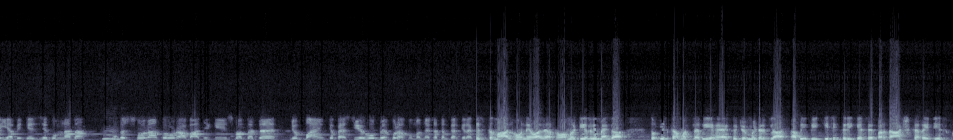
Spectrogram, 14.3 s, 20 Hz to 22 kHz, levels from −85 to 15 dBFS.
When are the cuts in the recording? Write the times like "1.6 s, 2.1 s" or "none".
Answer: 7.0 s

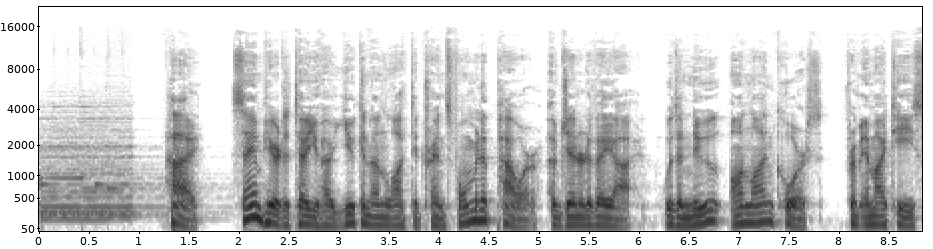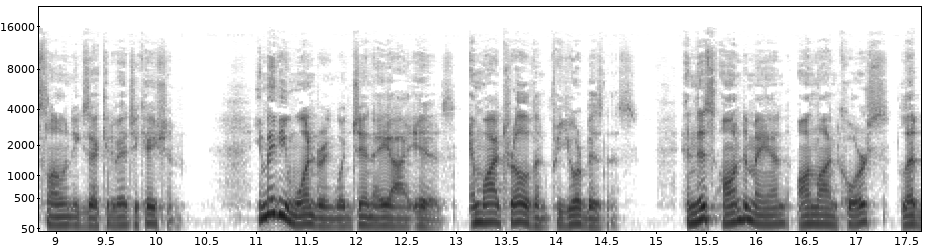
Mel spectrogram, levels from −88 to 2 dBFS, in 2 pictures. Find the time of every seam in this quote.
1.1 s

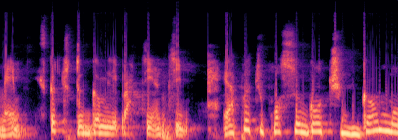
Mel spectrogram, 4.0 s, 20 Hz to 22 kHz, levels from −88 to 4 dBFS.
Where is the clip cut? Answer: 2.1 s

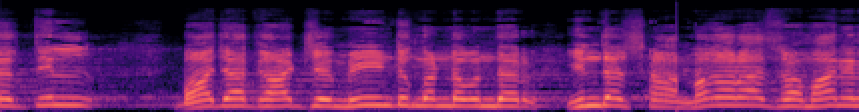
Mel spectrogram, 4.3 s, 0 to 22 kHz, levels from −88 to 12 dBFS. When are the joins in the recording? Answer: 3.4 s

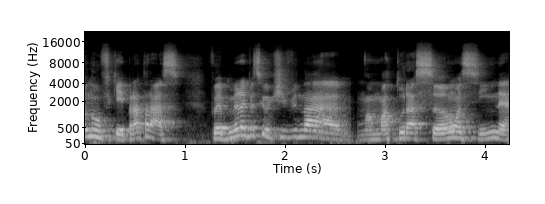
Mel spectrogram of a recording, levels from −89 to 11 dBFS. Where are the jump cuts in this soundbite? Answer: 2.7 s

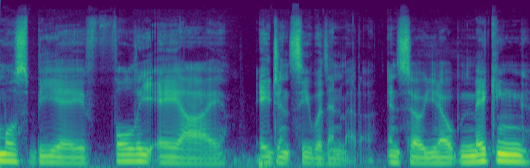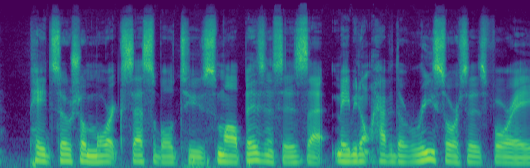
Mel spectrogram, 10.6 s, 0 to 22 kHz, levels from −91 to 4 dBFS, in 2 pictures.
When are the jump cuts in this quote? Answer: 3.8 s

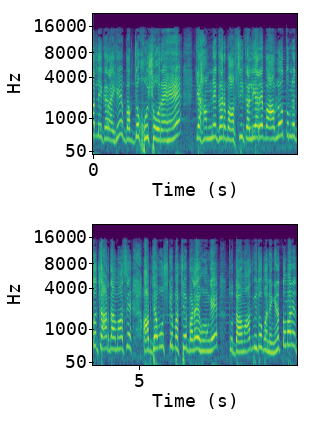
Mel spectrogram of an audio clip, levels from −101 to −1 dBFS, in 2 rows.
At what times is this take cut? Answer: none

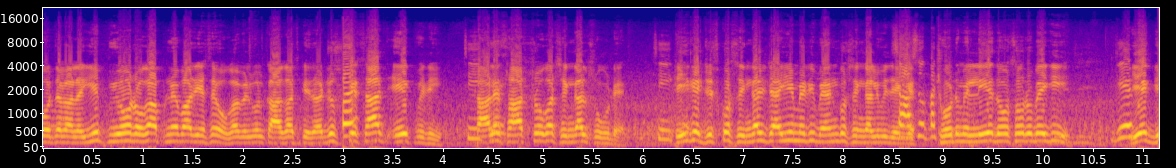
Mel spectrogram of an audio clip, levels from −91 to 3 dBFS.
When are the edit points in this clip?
3.0 s, 9.0 s

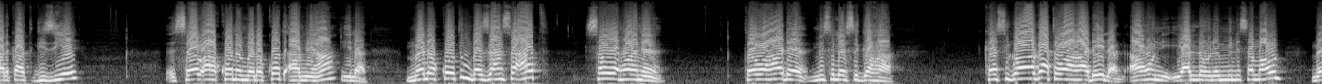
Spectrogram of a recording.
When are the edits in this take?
none

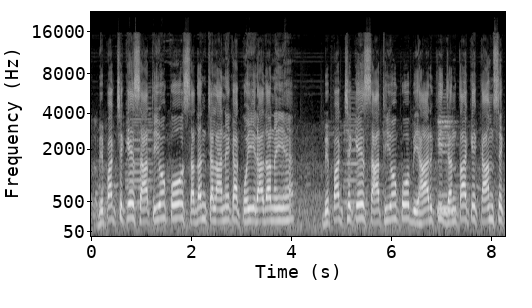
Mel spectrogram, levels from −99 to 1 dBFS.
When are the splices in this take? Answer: none

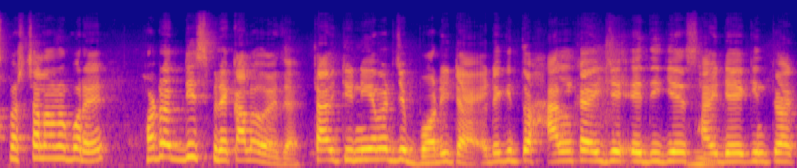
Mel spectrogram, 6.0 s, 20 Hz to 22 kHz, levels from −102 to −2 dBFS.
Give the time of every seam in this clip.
2.2 s

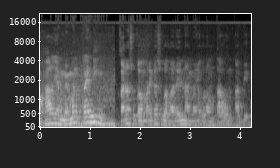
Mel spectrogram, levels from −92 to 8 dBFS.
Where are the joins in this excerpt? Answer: 1.5 s

